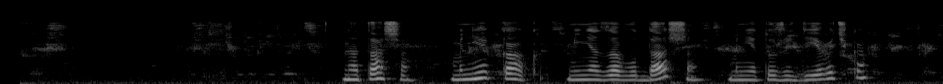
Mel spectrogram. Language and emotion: Russian, neutral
